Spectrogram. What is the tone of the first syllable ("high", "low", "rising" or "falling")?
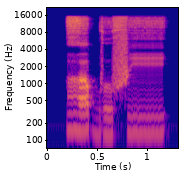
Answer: high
